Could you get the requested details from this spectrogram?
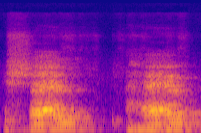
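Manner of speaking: ordinary talk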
